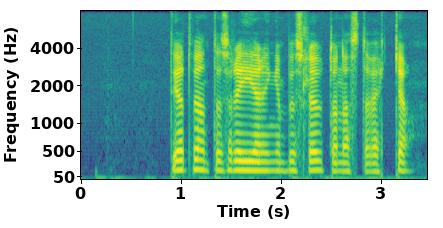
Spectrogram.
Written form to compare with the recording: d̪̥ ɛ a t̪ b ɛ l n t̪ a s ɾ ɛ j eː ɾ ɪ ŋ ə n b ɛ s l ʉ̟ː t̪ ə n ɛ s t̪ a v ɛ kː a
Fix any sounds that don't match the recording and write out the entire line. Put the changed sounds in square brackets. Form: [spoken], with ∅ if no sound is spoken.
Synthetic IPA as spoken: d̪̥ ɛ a t̪ [v] ɛ [∅] n t̪ a s ɾ ɛ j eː ɾ ɪ ŋ ə n b ɛ s l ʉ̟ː t̪ [a] n ɛ s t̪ a v ɛ kː a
